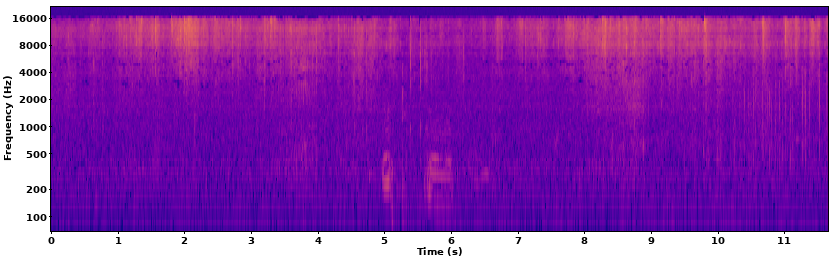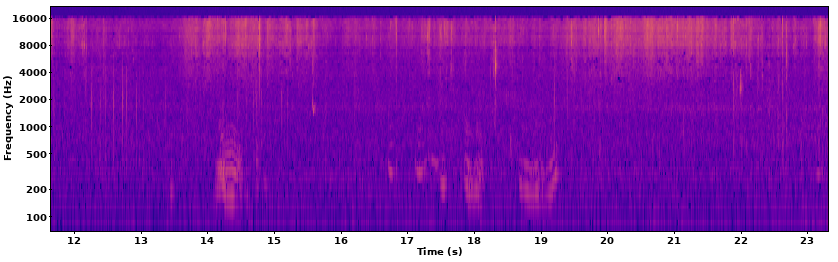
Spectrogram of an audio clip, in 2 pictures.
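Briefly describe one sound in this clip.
Puppies rustle in straw as they shuffle about.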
